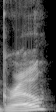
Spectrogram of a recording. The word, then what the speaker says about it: Gros: my name is Gro the S is silent dude key I'm really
